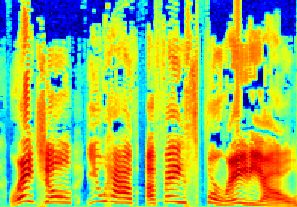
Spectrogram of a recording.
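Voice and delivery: very loud, very slow shrill yell, radio stretched out. Imagining how the line to Rachel would sound: Gilbert Gottfried voice. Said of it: "if Gilbert Gottfried had done it, he'd be like".

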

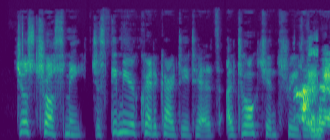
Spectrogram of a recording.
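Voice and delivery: ordinary delivery

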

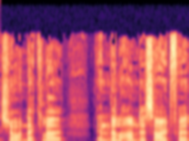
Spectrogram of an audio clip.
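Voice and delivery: normal talking voice

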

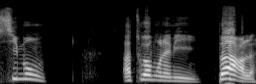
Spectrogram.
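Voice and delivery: high, very loud hollered call-out. Handing the floor over to a fellow commentator, yelling. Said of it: "Pardon, je hurle, je suis désolé".

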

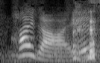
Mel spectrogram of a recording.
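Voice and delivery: clumsy fake American accent, very loud. Recalling greeting viewers in early tutorial videos: bad american accent. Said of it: "back then it was so bad".

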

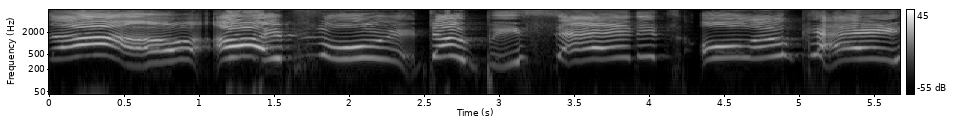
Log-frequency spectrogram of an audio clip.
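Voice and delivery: put-on British accent. Retelling a reality show scene, imitating Karen in a British accent. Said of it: "she's just randomly in a British accent".

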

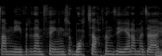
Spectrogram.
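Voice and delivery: ordinary talk, nothing marked

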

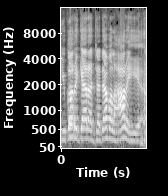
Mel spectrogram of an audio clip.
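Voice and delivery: exaggerated loud Italian accent. Reviewing a film, the speaker quotes its star's line: Russell Crowe's Italian accent. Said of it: "verge on a little Dolmio".

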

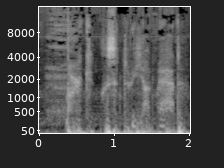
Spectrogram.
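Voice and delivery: put-on whisper. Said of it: "I'm whispering directly into your ear".

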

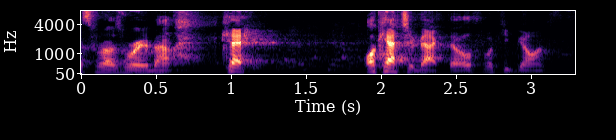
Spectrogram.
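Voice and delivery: talking winded while catching breath. Speaking on the mic to an event audience and promising to keep going, out of breath. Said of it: "Now I'm out of breath".

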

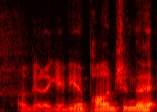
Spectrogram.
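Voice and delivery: put-on low, soft, muttered Australian accent.

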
